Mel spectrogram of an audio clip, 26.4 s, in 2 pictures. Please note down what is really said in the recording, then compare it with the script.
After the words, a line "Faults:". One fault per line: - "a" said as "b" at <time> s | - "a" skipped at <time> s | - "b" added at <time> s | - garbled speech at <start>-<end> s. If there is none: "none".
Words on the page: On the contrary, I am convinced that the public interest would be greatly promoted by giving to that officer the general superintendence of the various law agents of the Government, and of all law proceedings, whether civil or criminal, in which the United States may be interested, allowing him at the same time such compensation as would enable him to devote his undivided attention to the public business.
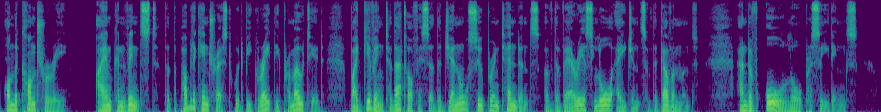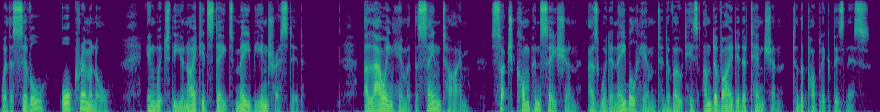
On the contrary, I am convinced that the public interest would be greatly promoted by giving to that officer the general superintendence of the various law agents of the Government, and of all law proceedings, whether civil or criminal, in which the United States may be interested, allowing him at the same time such compensation as would enable him to devote his undivided attention to the public business.
Faults:
none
